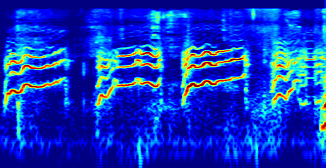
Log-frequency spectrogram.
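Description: A dog whines close by in long, high, wavering cries.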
